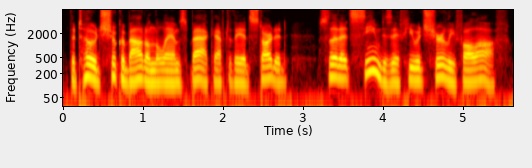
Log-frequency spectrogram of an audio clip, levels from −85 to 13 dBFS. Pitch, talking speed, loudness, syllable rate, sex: 135 Hz, 245 wpm, -17 LUFS, 5.7 syllables/s, male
